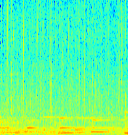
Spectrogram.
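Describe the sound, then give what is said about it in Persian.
Steady rain patters continuously with scattered droplet taps, moderately loud, heard from behind a window, while soft sustained musical tones play underneath. “پشت این پنجره من میشنوم ریزش باران تنهایی را میخواند، ریزش باران تنهایی را میگوید.”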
